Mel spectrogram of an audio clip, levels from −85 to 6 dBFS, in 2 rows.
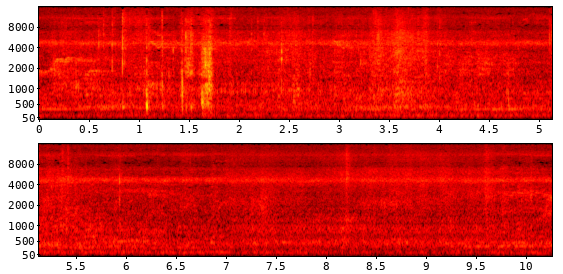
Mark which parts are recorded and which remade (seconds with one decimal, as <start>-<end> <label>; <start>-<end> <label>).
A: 0.0-7.0 recorded; 7.0-9.7 remade; 9.7-10.3 recorded

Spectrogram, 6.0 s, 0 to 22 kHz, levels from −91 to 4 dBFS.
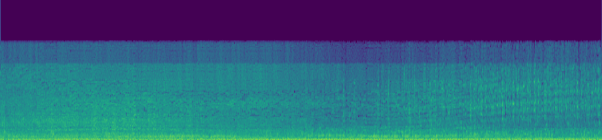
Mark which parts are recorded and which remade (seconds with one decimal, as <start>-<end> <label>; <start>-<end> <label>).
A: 0.0-0.7 recorded; 0.7-1.3 remade; 1.3-2.0 recorded; 2.0-3.0 remade; 3.0-6.0 recorded

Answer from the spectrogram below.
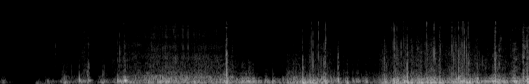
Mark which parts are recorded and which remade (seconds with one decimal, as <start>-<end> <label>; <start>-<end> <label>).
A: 0.0-2.2 recorded; 2.2-2.8 remade; 2.8-4.8 recorded; 4.8-5.3 remade

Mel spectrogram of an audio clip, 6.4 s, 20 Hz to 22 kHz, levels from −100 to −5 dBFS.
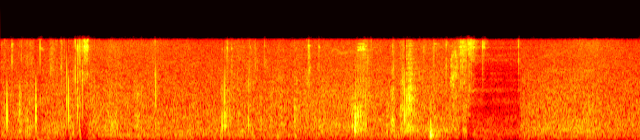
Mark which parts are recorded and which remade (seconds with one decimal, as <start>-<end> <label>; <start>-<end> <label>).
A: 0.0-4.7 recorded; 4.7-5.2 remade; 5.2-6.4 recorded

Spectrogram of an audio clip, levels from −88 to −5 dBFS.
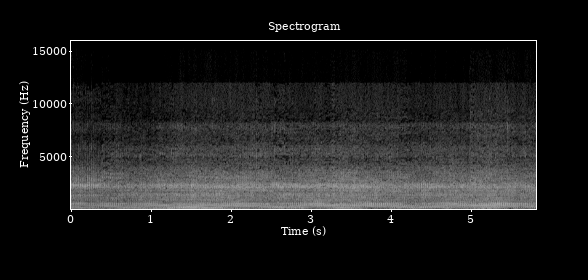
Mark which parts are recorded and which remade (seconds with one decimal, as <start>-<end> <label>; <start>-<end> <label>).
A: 0.0-2.7 remade; 2.7-4.5 recorded; 4.5-5.8 remade

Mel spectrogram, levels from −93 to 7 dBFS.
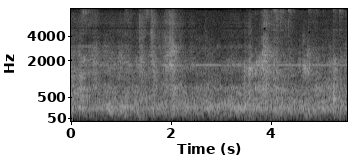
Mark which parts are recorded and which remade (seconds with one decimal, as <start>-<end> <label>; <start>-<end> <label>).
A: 0.0-2.5 remade; 2.5-3.0 recorded; 3.0-3.6 remade; 3.6-5.5 recorded

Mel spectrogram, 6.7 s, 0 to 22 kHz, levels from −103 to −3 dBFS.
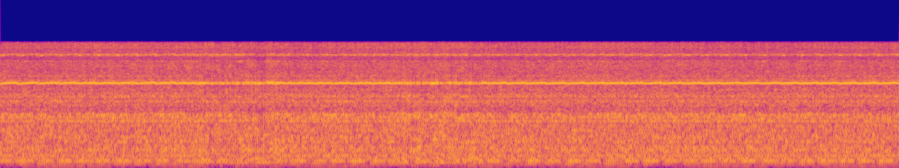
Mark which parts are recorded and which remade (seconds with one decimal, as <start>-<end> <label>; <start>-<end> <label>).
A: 0.0-1.5 recorded; 1.5-2.1 remade; 2.1-3.0 recorded; 3.0-3.6 remade; 3.6-6.7 recorded

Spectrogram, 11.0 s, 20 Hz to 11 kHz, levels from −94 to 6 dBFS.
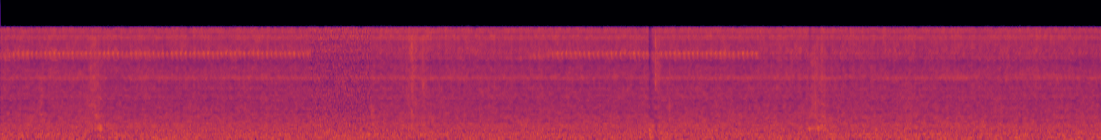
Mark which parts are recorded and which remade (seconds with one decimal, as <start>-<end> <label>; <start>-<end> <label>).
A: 0.0-3.1 remade; 3.1-3.7 recorded; 3.7-11.0 remade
